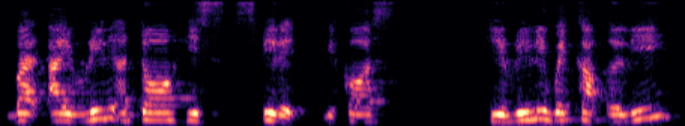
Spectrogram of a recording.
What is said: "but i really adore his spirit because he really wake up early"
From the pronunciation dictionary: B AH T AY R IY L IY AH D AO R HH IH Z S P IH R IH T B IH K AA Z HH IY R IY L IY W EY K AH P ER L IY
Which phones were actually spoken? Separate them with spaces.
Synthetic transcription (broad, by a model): B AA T AY R IY L IY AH D AO HH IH S P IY R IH T B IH K AA S HH IY R IY L IY W EY K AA P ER L IY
